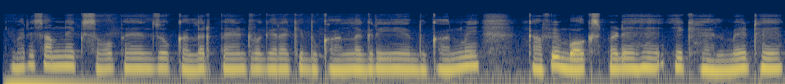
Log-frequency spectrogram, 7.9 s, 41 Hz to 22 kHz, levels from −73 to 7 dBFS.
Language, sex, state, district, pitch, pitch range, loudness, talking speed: Hindi, male, Rajasthan, Bikaner, 140 Hz, 135-145 Hz, -16 LUFS, 175 wpm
